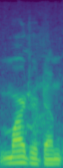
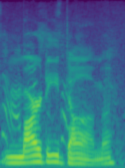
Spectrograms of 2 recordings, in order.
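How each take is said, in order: First: The word begins like 'martyr' and ends 'dom'. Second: The word begins like 'Marty' and ends 'Dom'. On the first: The speaker calls it right. "It wasn't martyrdom" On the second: The speaker calls it wrong. "it was Marty Dom, which was just hilarious"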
